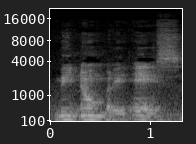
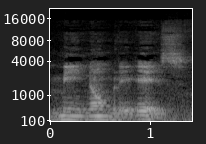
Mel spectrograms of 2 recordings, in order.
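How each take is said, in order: First: Slow, careful Mi nombre es; slow demo. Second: Slow, spelled-out mi nombre es; slow demo. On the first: Teacher repeating for the class, slow careful demo. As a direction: lay out Mi nombre es slowly, word by word. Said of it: "although literally that is the same thing". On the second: Teacher to class, slow careful demo. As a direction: lay out mi nombre es slowly, word by word. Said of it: "We don't say". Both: Shown as a demonstration.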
